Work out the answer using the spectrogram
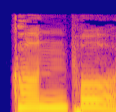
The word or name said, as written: Cawnpore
